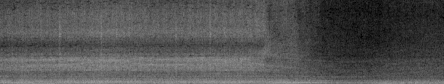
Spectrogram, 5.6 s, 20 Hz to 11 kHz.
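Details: 2010 BMW M3, recorded from underneath after over an hour of driving at full operating temperature, at specific rpm: fast, fairly regular metallic ticking like something loose inside the lower engine; cause unknown.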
